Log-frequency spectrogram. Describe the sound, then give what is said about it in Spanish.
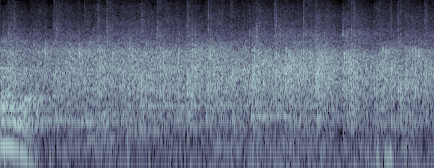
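An audience applauds the Lord loudly and steadily, a dense wash of many hands clapping that holds at full strength for several seconds with a few voices faintly mixed in underneath. “Aplauda fuerte, hermano.”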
